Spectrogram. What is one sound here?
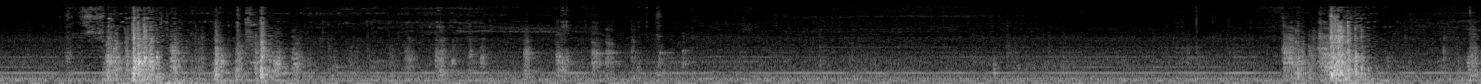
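An excavator bucket scrapes and thuds into dirt.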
